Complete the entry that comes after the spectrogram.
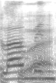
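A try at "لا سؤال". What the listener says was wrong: soal. La soal, bukan la min soal, tapi la soal.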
